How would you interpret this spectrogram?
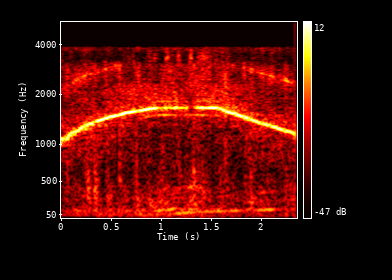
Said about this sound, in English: The sound of the police siren was recorded by a Paradise police officer racing to the house.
